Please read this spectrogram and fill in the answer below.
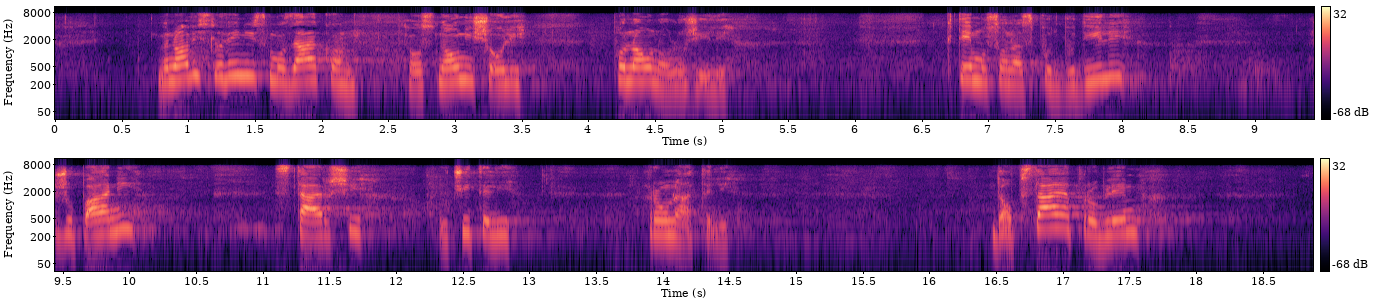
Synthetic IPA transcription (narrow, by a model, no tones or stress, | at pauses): ʋnɔːʋislɔʋeːniːsmɔzaːkɔnɔːsnɔwniʃoːli | pɔnɔwnɔwlɔʒiːli | kt̪eːmusɔnasːpɔd̪bud̪iːli | ʒupaːni | st̪aːɾʃiut͡ʃit̪ɛlji | ɾawnaːt̪ɛlji | d̪aɔpst̪aːjapɾɔbleːm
